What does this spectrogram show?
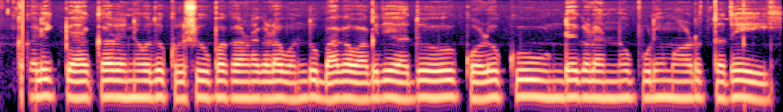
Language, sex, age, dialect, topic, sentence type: Kannada, male, 36-40, Coastal/Dakshin, agriculture, statement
